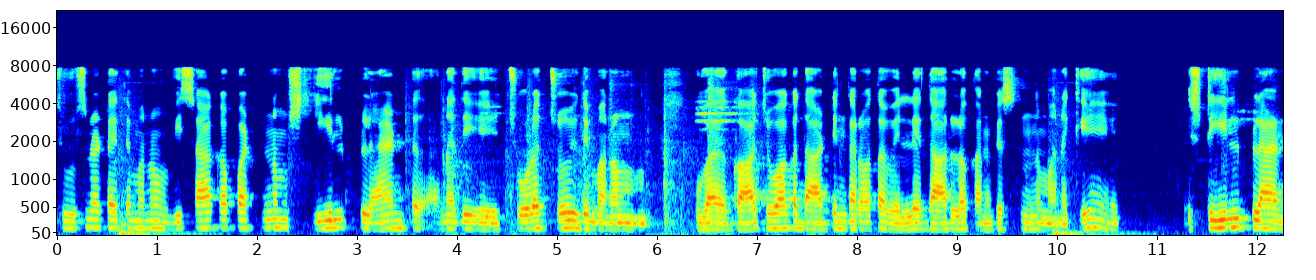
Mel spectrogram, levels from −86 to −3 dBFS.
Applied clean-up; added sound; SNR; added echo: none; Slam; 19 dB; none.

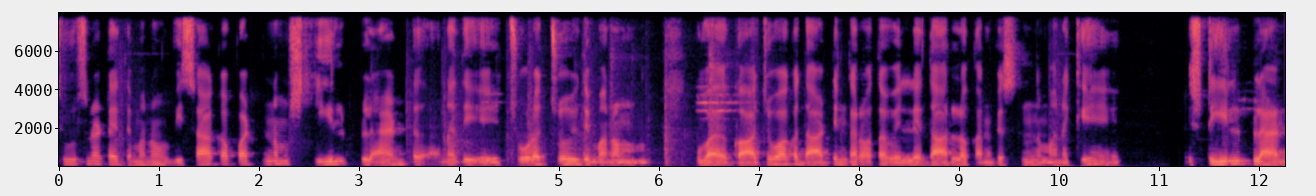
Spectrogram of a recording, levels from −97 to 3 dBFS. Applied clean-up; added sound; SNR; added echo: neural mask model RNNoise.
